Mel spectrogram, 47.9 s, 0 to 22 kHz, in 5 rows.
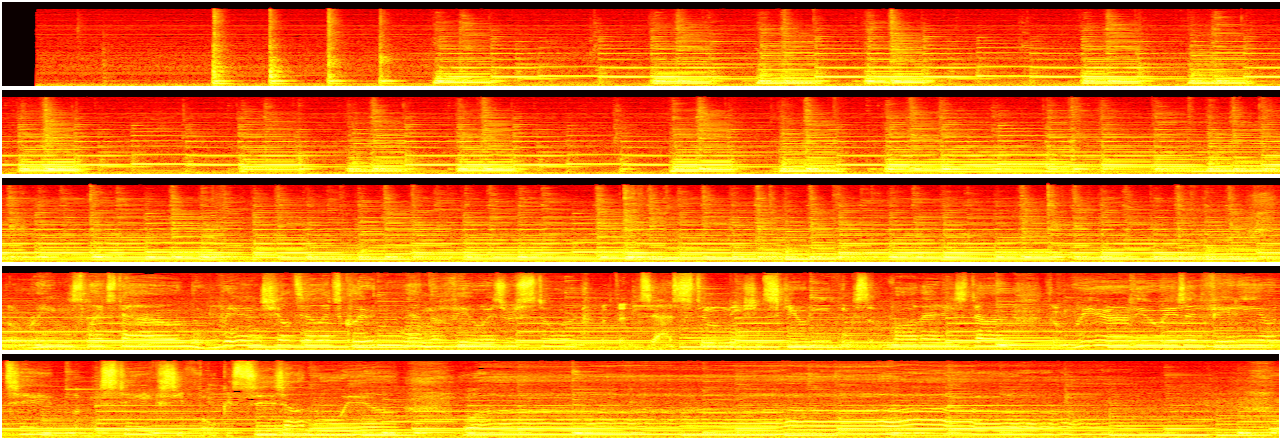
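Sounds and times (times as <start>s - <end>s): acoustic guitar strumming: 1.6s - 47.9s.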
